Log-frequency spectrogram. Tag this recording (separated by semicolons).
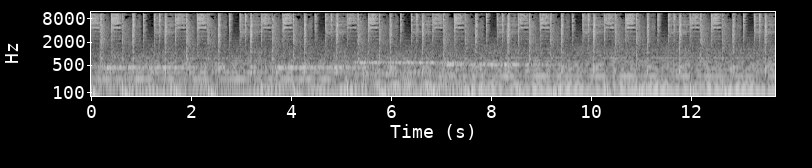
game; space; galaxy; Computer; robot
